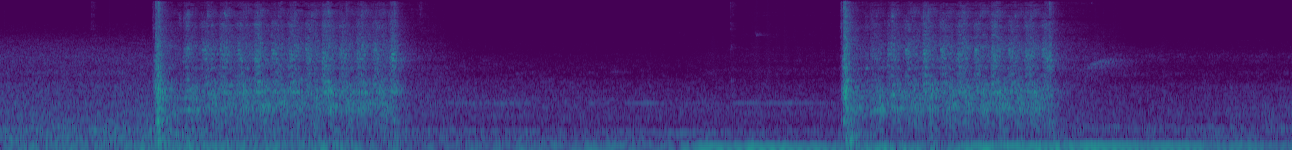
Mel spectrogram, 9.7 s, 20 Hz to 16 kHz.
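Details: 1973 Porsche 914 2.0 hard to start after an oil change, valve adjustment and new spark plugs: two cranking bursts of about two seconds each with a pause between, and the engine never catches.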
